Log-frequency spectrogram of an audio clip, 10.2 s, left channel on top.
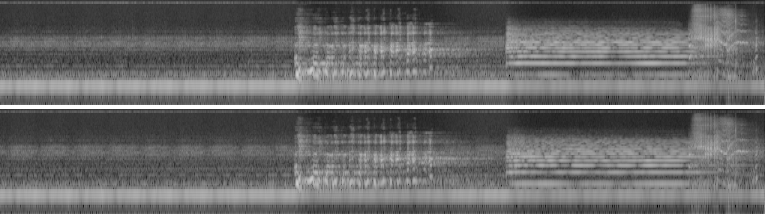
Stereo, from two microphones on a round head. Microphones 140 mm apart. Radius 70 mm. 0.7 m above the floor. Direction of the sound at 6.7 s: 50° left (ahead or behind).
